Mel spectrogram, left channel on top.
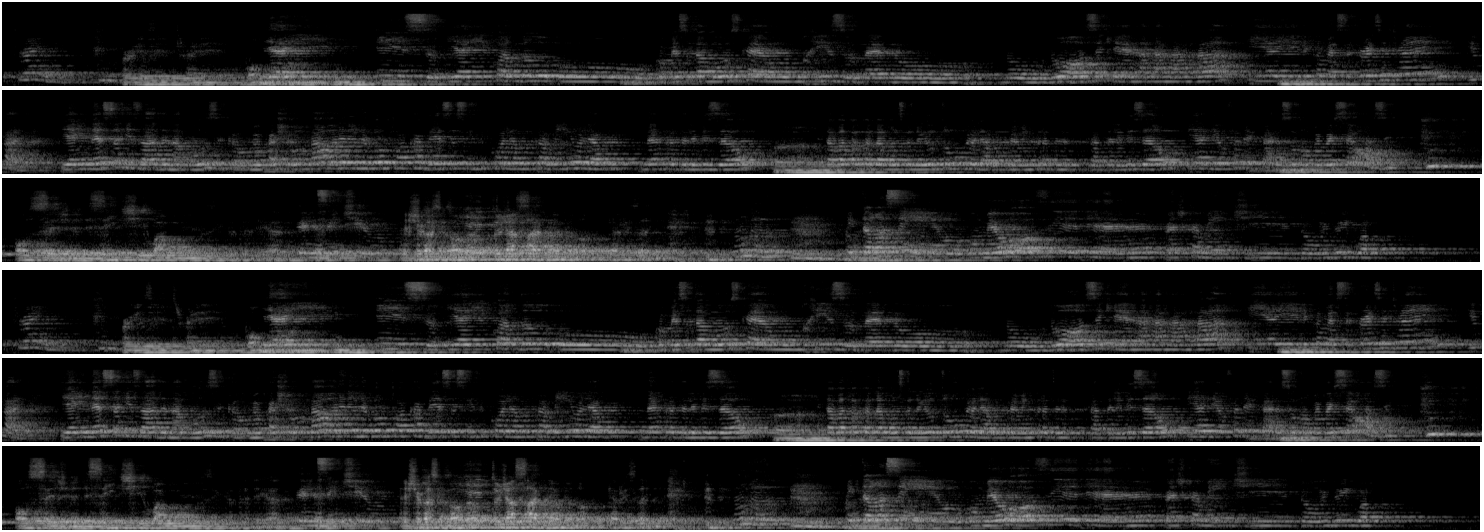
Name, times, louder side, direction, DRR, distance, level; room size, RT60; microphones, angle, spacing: voice 1, 0.1-1.2 1.5-1.6 2.6-3.3 3.7-22.3 22.9-29.7 32.5-33.6 34.0-34.7 36.9-37.4 38.0-43.3, equal, 15° right, -2 dB, 2.3 m, -36 dB
voice 2, 1.2-3.0 3.3-3.5 6.2-6.4 12.8-13.1 22.5-23.1 27.5-27.8 29.7-32.4 32.7-33.0 33.6-36.7 37.5-38.4, right 1 dB, 75° right, -4 dB, 7.7 m, -30 dB
27.5 x 21.0 x 4.8 m, 2.3 s
head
